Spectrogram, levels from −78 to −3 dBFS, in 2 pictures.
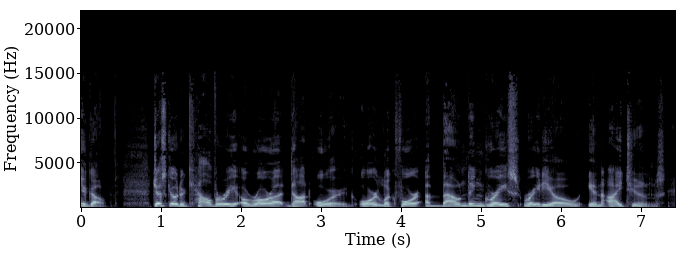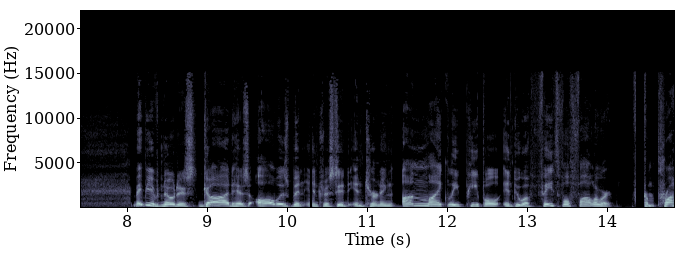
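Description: The speech drops out three times: at 0.47 to 0.54 s with about 60 ms of silence, at 10.28 to 10.33 s between "has always been" and "in turning unlikely people" with 39 ms, and at 14.36 to 14.49 s with 111 ms. Each gap cuts hard to silence, then the audio resumes. This is likely a Bluetooth stall, where held-up packets let the headphone buffer run empty until retransmissions arrived.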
